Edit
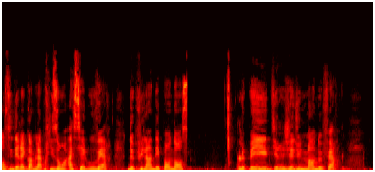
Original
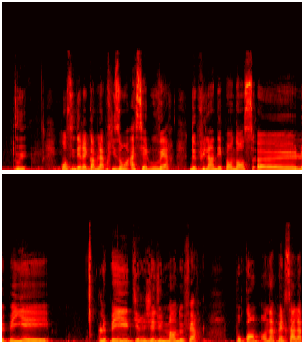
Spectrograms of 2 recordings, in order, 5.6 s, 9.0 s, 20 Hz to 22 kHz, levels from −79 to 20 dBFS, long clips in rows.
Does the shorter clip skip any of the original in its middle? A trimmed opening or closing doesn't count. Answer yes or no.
yes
